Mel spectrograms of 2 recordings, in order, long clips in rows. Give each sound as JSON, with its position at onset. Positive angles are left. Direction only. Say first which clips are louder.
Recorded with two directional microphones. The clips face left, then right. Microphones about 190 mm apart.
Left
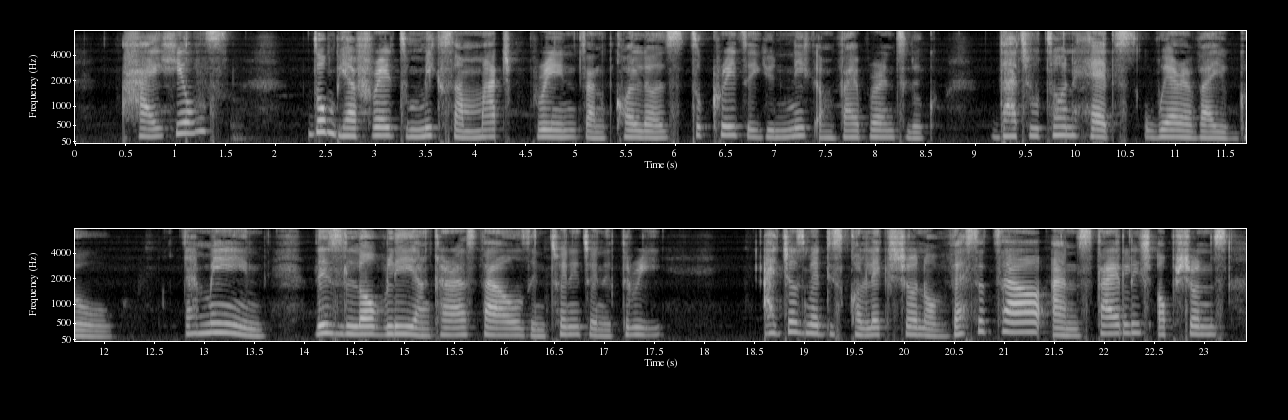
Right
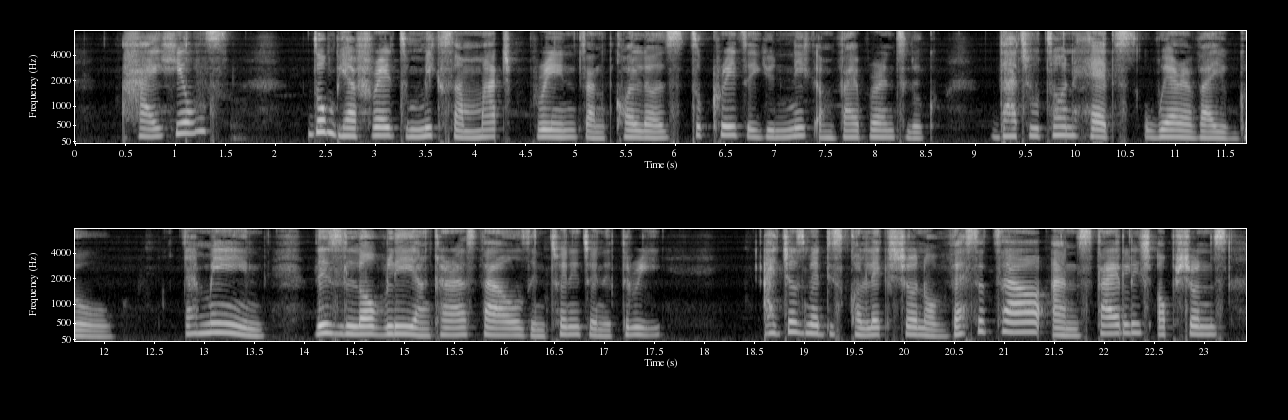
{"t": 0.5, "sound": "speech", "louder": "right 3 dB", "side_deg": -30}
